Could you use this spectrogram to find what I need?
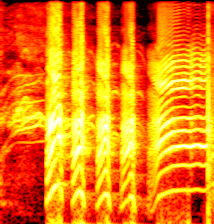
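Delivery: very loud, high shrieking laugh; explosive laughter. Real, not acted. Friends cracking up over "be my legacy", shrieking laugh. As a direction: burst into real, screeching laughter.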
